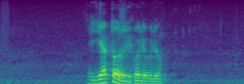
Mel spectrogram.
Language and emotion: Russian, neutral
